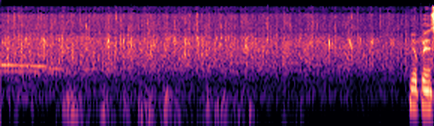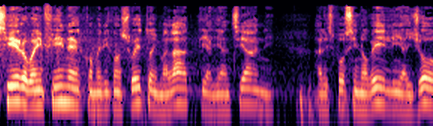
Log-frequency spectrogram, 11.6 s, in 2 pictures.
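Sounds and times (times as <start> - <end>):
crowd applause: 0.0 - 7.3
speech: 5.4 - 11.5.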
